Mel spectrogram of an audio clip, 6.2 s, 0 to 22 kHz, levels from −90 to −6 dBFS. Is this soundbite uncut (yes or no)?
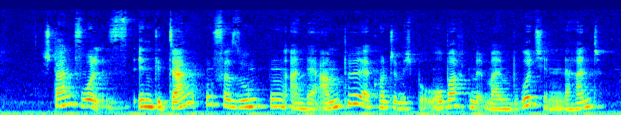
yes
